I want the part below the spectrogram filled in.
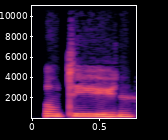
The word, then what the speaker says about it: Muldoon: And for example, think about the velociraptors and Robert Muldoon. Muldoon. How do you say that? – Muldoon.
